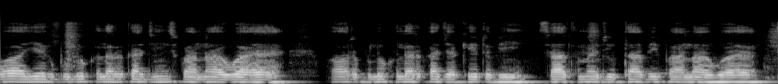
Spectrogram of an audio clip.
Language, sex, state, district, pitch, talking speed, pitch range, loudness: Hindi, male, Jharkhand, Deoghar, 120 Hz, 170 wpm, 115-120 Hz, -17 LUFS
